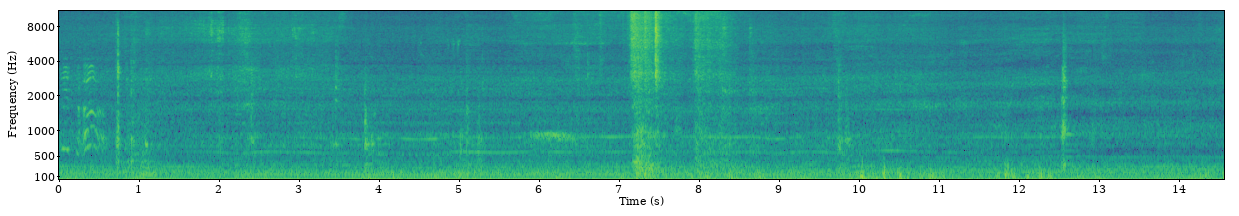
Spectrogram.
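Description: A digger's bucket scrapes into a pile of sand.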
